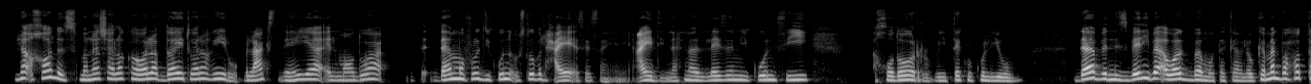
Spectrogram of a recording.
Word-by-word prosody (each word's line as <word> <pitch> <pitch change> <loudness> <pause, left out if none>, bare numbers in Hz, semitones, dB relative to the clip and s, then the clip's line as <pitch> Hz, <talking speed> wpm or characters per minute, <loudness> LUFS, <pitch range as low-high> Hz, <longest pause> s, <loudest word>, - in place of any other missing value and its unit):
لأ 280 +5 0
خالص، 290 - -1
ما 215 - 0
لهاش 255 +4 -1
علاقة 255 -1 0
ولا 250 +3 +3
بدايت 255 +4 +1
ولا 255 +2 +1
غيره، 250 -1 -2
بالعكس، 200 +5 -2
ده 185 - -5
هي 230 +2 -1
الموضوع 190 +6 -3 0.3
د 180 - -21
ده 210 +5 0
المفروض 255 -1 +2
يكون 245 +4 0
أسلوب 240 +4 -3
الحياة 190 -4 0
أساسًا 165 -4 -14
يعني، 130 - -16
عادي 180 -1 +2
إن 165 - -10
إحنا 190 +3 -2
لازم 200 +4 0
يكون 205 +2 0
في 210 +1 -1 0.7
خضار 195 -2 +1
بيتاكل 170 +4 -6
كل 185 +1 -3
يوم. 170 -1 -2 0.5
ده 245 +9 +8
بالنسبة 235 -4 +3
لي 290 +1 +4
بقى 270 -4 +4
وجبة 225 -3 +3
متكاملة 175 -2 -4
وكمان 225 - +2
باحُط 280 +2 -2
210 Hz, 180 wpm, -23 LUFS, 185-250 Hz, 0.7 s, ده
